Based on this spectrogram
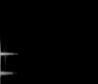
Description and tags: Beep 05 single 2015-06-21
a sound for a user interface in a game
